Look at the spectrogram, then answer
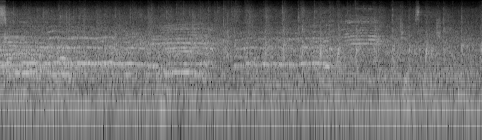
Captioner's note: audience cheering; audience applauding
